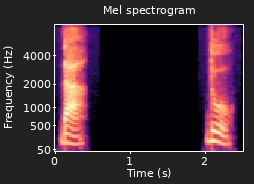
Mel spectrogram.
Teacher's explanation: koht on keeleots, ülemine igeme.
